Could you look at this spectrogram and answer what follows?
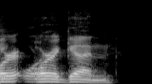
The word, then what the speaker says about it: Oregon: How am I supposed to say Oregon? – Oregon. – Oregon. – Yeah, Oregon. Oregon. Like organs in my body. – Yeah, Oregon.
